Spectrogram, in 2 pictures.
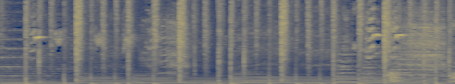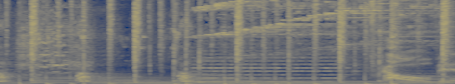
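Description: A dog barks and yips repeatedly in quick, uneven bursts, loud, over a steady bed of bright music.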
